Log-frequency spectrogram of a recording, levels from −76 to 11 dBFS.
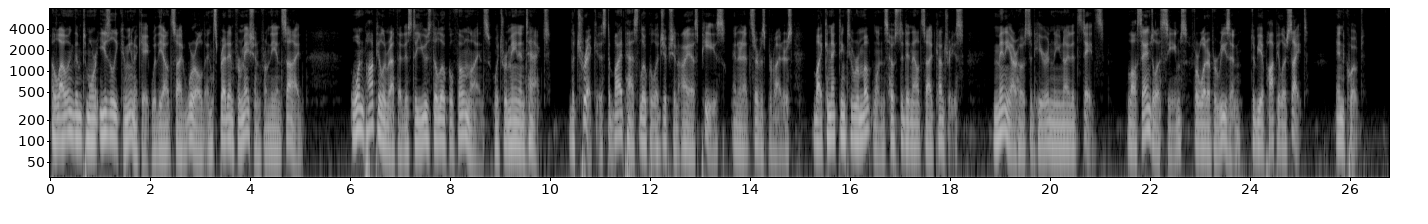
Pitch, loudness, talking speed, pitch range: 95 Hz, -23 LUFS, 155 wpm, 80-110 Hz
